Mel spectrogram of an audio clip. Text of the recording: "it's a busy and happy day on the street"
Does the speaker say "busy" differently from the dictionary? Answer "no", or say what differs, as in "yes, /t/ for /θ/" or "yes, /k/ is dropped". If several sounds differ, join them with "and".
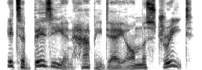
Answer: no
